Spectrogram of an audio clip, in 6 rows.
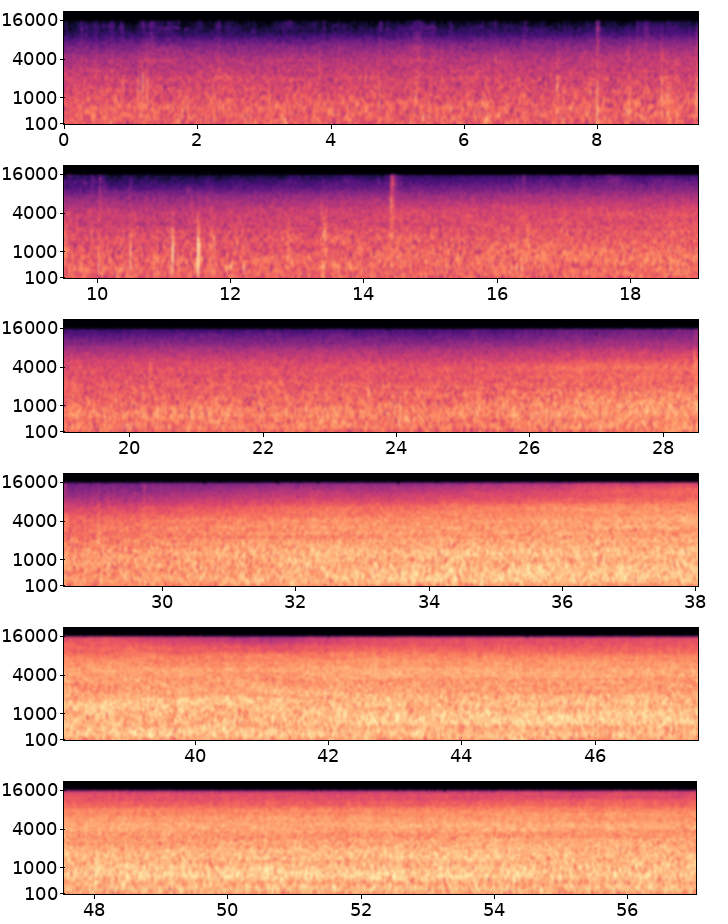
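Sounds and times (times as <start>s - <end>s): flowing water rushing: 13.3s - 57.0s.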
